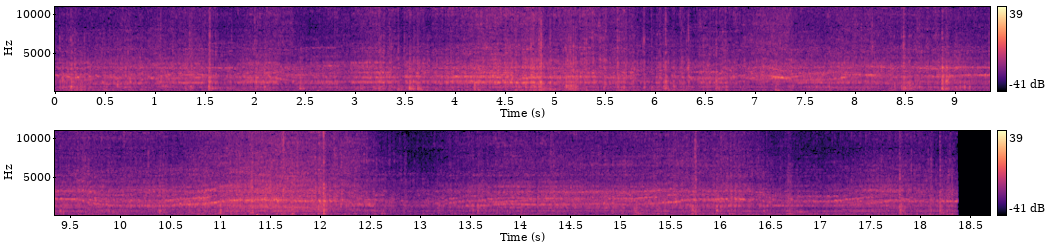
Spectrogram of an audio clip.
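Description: Electric drive motors of small wheeled robots whining, the pitch sweeping up and down several times as they speed up and slow down, with a few sharp clicks.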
